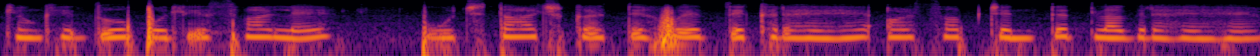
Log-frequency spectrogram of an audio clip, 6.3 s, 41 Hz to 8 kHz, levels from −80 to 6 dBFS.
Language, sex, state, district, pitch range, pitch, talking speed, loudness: Hindi, female, Uttar Pradesh, Varanasi, 225-250 Hz, 240 Hz, 150 wpm, -27 LUFS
